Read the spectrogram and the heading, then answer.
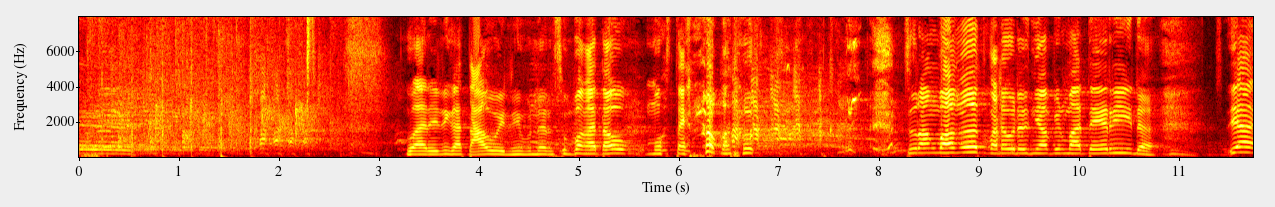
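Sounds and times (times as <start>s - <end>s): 
audience applause: 0.0s - 2.8s
laughter: 1.5s - 2.6s, 4.3s - 9.1s
speech: 3.3s - 7.0s, 8.3s - 11.7s.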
